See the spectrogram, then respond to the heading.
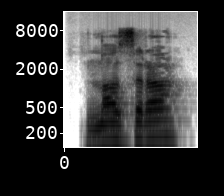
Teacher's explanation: Nazra, we're not pronouncing ta marbuta. We're just pronouncing up to the last vowelized letter before it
